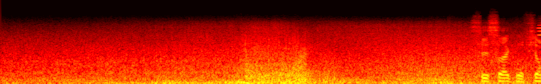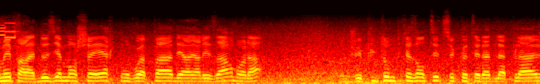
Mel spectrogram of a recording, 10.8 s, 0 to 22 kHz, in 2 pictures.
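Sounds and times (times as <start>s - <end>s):
wind blowing on a beach: 0.0s - 6.1s
speech: 4.8s - 8.2s, 8.8s - 10.8s.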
